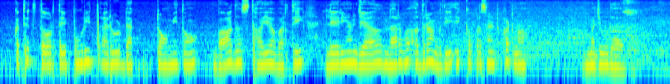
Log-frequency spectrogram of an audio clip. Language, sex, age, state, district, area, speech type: Punjabi, male, 30-45, Punjab, Barnala, rural, read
